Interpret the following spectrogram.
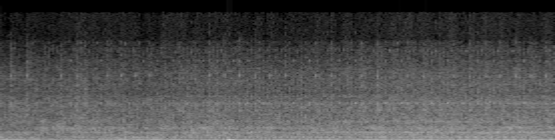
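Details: Boat's old London taxi diesel engine just after repair and fuel-system bleeding: steady, even idle with a low, regular beat and no knocks or misses; normal idle.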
